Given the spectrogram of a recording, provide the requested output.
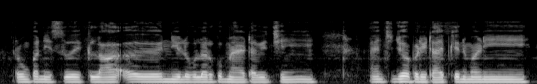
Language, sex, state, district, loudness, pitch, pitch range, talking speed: Kumaoni, male, Uttarakhand, Tehri Garhwal, -15 LUFS, 115 Hz, 115-120 Hz, 155 wpm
